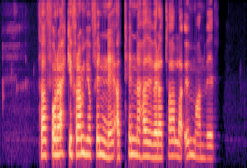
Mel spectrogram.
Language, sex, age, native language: Icelandic, female, 20-29, Icelandic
